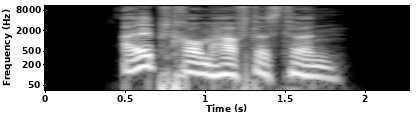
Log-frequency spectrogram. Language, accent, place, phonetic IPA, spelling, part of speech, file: German, Germany, Berlin, [ˈalptʁaʊ̯mhaftəstn̩], albtraumhaftesten, adjective, De-albtraumhaftesten.ogg
- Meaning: 1. superlative degree of albtraumhaft 2. inflection of albtraumhaft: strong genitive masculine/neuter singular superlative degree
